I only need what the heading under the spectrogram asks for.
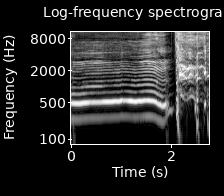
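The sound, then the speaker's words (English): A person lets out a long, loud, drawn-out vocal yawn, the steady groaning tone holding for a couple of seconds before breaking into breathy, uneven exhales. “When I am knackered, I yawn a lot.”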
